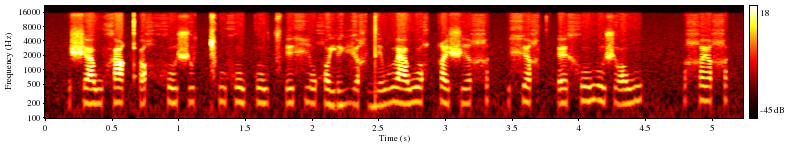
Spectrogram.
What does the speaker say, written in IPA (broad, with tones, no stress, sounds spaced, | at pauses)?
ʃ a˧ w x a˧˥ qʼ u˧ χ x o˧ ʃ ʊ˧ ǀʰ u˧ x o˧ w k o˧ w t͡sʼ e˧˥ x i˧˥ w χ ʊ˧ j ɪ˧˥ vʲ a˧ χ d e˧˥ w l a˧˥ w u˧˥ χ q i˧ ʃ i˧˥ χ | x e˧ χ t͡sʼ ɛ˧ x o˧˥ w o˧ ʃ ɔ˧˥ w | χ ɪ˧ χ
